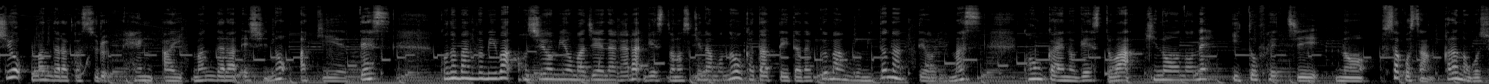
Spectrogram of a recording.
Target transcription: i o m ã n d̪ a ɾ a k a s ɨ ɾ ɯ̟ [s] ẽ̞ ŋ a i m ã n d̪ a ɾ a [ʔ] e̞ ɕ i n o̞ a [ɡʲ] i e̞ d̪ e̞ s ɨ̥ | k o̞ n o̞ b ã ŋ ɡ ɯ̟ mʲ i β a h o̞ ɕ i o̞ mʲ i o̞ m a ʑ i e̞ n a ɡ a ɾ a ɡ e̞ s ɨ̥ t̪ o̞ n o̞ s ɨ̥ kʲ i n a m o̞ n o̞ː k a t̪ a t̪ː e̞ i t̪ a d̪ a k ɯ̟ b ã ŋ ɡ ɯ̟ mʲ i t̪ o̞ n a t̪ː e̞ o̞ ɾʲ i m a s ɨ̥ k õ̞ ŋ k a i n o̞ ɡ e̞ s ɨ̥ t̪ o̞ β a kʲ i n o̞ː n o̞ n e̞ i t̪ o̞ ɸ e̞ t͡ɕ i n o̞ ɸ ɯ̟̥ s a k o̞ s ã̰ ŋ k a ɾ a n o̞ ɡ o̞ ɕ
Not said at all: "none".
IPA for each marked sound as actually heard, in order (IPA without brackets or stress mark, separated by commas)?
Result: h, ʔ, kʲ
